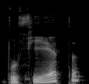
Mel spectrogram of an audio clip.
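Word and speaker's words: буфет: Buffet ah Buffet but in Russian it's pronounced like buffiet yeah but in Ukrainian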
